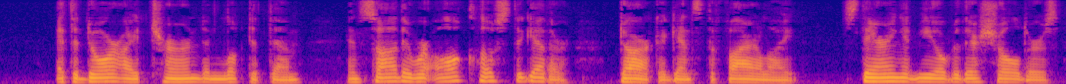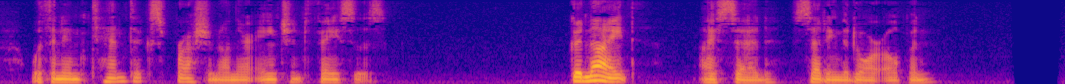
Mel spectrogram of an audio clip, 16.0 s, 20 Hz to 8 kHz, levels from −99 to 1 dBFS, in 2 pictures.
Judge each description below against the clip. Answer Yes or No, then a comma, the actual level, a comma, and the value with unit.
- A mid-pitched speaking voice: No, low, 110 Hz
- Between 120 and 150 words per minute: No, average, 160 wpm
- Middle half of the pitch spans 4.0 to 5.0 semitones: Yes, average, 4.6 semitones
